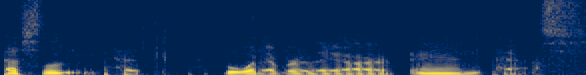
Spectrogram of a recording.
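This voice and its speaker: In a dry, close sound with no echo, a man talks in a dark, mellow tone with monotone, flat intonation. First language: Portuguese. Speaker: streamer playing card game. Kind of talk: casual chat. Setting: live stream with friends.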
